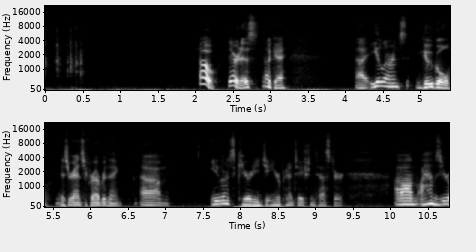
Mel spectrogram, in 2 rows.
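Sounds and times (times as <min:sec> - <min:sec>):
computer keyboard typing: 0:00.0 - 0:00.6
quiet room hum: 0:00.0 - 0:10.7
speech: 0:02.1 - 0:03.5, 0:04.2 - 0:10.7.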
